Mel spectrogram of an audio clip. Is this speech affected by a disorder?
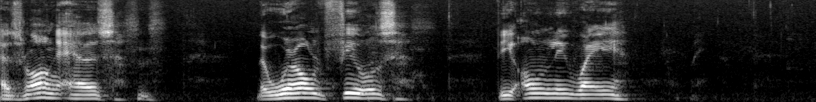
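Yes: ALS; body weakening, 2 years since onset.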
